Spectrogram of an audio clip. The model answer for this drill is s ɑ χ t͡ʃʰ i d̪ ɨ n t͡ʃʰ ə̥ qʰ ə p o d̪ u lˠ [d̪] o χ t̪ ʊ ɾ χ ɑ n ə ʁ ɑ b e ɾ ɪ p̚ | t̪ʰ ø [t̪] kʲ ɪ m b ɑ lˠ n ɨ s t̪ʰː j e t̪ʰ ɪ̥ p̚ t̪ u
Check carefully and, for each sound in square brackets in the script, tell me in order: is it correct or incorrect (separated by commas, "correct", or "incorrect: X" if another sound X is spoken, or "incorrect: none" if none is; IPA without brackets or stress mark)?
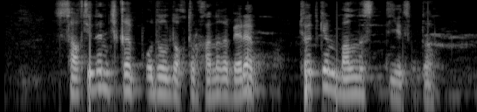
correct, correct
